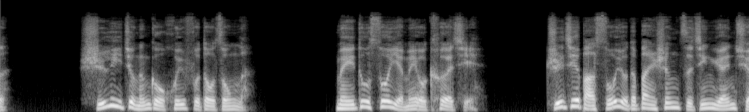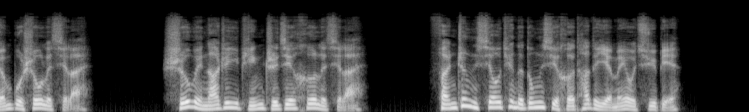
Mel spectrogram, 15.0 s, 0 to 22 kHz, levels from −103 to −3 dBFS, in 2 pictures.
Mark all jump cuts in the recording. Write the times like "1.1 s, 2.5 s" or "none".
none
